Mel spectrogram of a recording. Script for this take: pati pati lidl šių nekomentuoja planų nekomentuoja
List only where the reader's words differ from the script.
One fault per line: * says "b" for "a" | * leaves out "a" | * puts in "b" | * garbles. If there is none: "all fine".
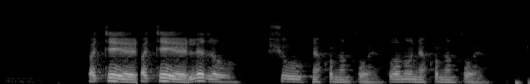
all fine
